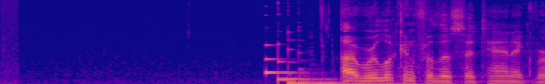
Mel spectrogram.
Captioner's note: bell chimes, time expires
